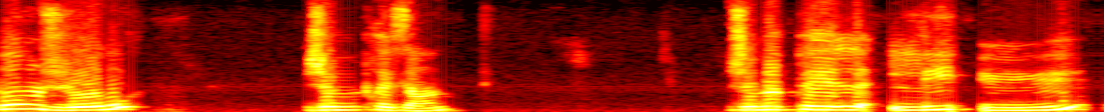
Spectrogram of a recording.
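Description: A woman's voice: fairly high pitch, extremely slow, darkish tone, muffled recording. Hesitant woman on a video call. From China. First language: Chinese. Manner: hesitant, searching for words. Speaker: learner and organizer. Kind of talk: casual online class chat.

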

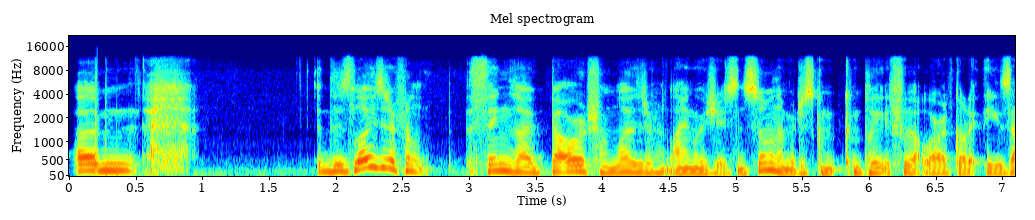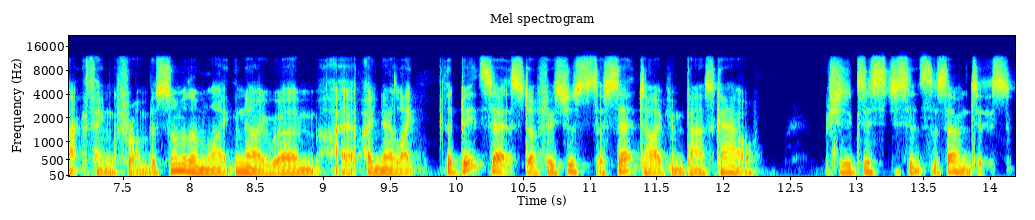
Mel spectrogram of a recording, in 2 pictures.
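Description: A man talks through questions on a video call, quick and rambling, often restarting his sentences. The sound is dry and close, with no room echo. His voice sits at an ordinary middle pitch. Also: expressive, a little mellow. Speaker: language designer presenting at a meetup. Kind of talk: casual Q&A answers. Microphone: webcam on a video call.

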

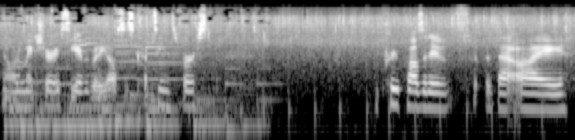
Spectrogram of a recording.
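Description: A woman's voice: lowish voice, very animated, a little fast, creaky, over music. A woman giving casual let's-play commentary as she games, rambling and thinking aloud to herself. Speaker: video game streamer narrating gameplay.

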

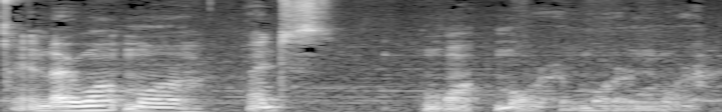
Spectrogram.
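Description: A man in his twenties with a deep voice, chatting casually through a Q&A vlog in a small room, blunt and relaxed. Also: a little slow, gravelly, faint music behind. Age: 20s. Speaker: vlogger.

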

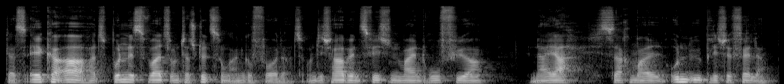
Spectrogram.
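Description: A man playing a brash, boastful middle-aged police inspector in an audio drama parody, with gruff, slangy banter. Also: low voice, steady tone, normal speed, fairly bright tone. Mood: gruff, grumbling.

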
